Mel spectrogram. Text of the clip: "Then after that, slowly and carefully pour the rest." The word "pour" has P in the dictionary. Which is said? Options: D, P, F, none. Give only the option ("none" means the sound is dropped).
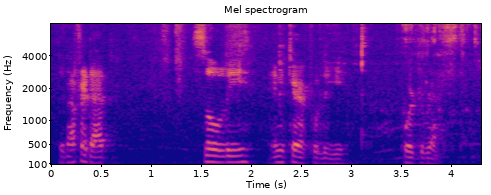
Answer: F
